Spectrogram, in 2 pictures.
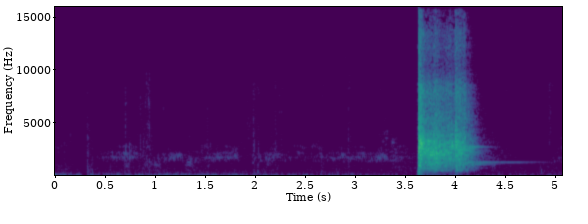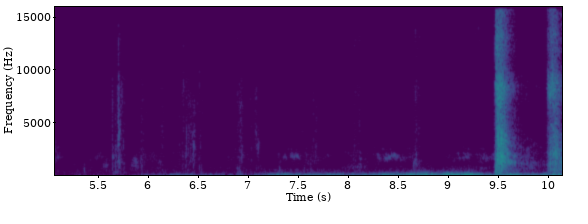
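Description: A single loud, harsh animal call lasting about half a second, a few seconds into otherwise near-silent outdoor air. Near the end there is low rumbling and one sharp knock.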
